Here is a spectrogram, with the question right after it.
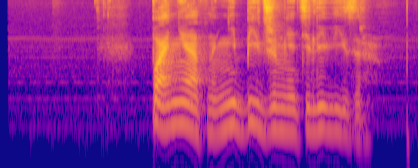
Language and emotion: Russian, angry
